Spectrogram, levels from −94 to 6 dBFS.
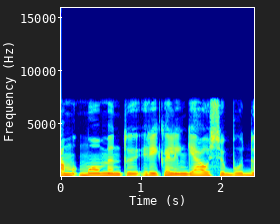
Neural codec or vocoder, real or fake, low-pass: none; real; 7.2 kHz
